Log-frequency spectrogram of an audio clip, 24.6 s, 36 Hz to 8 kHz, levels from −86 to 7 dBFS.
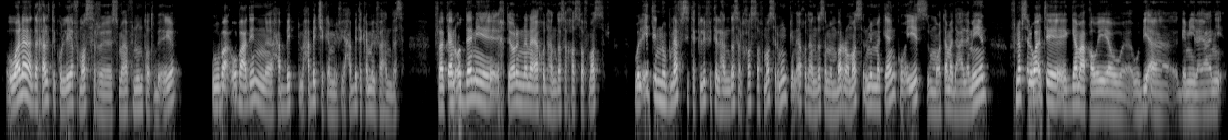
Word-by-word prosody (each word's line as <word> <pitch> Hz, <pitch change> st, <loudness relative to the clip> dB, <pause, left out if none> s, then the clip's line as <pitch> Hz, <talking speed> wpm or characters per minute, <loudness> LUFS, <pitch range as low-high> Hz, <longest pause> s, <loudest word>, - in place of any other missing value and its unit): هو 385 Hz, -, +8 dB
أنا 220 Hz, +3 st, +9 dB
دخلت 150 Hz, +3 st, +1 dB
كُلّية 135 Hz, +5 st, 0 dB
في 155 Hz, -, -10 dB
مصر 130 Hz, -1 st, -2 dB, 0.3 s
اسمها 115 Hz, +4 st, -5 dB
فنون 130 Hz, +2 st, -7 dB
تطبيقية -, -, -5 dB, 0.6 s
وبع 140 Hz, +2 st, +2 dB
وبعدين 150 Hz, -5 st, +1 dB
حبّيت 145 Hz, +5 st, -5 dB
ما -, -, -9 dB
حبيتش 170 Hz, 0 st, -4 dB
أكمّل 110 Hz, -2 st, -9 dB
فيها، -, -, -13 dB
حبّيت 130 Hz, +3 st, -7 dB
أكمّل 130 Hz, -2 st, -5 dB
في -, -, -11 dB
هندسة. 105 Hz, -2 st, -11 dB, 0.6 s
فكان 150 Hz, +3 st, +5 dB
قُدّامي 165 Hz, -1 st, +4 dB
اختيار 150 Hz, +3 st, +1 dB
إن 155 Hz, -2 st, -2 dB
أنا 145 Hz, -2 st, +4 dB
آخُد 135 Hz, -1 st, -6 dB
هندسة 130 Hz, +1 st, -5 dB
خاصة 125 Hz, 0 st, -6 dB
في -, -, -15 dB
مصر، 135 Hz, +1 st, -5 dB, 0.5 s
ولقيت 215 Hz, +10 st, -1 dB
إنه 170 Hz, -5 st, +1 dB
بنفس 150 Hz, +3 st, 0 dB
تكلفة 155 Hz, +3 st, -7 dB
الهندسة 125 Hz, +4 st, -4 dB
الخاصة 155 Hz, 0 st, -8 dB
في -, -, -14 dB
مصر 180 Hz, 0 st, -4 dB
ممكن 190 Hz, +3 st, -6 dB
آخد 145 Hz, -3 st, -4 dB
هندسة 125 Hz, +3 st, -5 dB
من 110 Hz, -1 st, -8 dB
برّه 125 Hz, -, +2 dB
مصر، 120 Hz, +4 st, -2 dB
من 145 Hz, 0 st, -1 dB
مكان 140 Hz, +8 st, 0 dB
كويس، 140 Hz, -, -3 dB
مُعتمد 115 Hz, +1 st, -3 dB
عالميًا، 135 Hz, -, 0 dB, 0.5 s
في -, -, -9 dB
نفس 190 Hz, -1 st, +3 dB
الوقت 175 Hz, +1 st, +6 dB
الجامعة 145 Hz, -3 st, +4 dB
قويّة 120 Hz, +1 st, +1 dB
و 110 Hz, -2 st, -4 dB
وبيئة 110 Hz, -2 st, -2 dB, 0.2 s
جميلة 110 Hz, 0 st, -6 dB
يعني. 115 Hz, +2 st, -6 dB
135 Hz, 140 wpm, -24 LUFS, 120-155 Hz, 0.6 s, أنا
